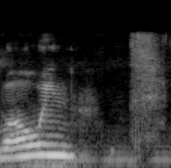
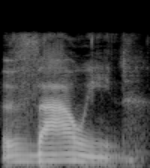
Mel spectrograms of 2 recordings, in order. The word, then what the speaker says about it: vowing: Um, wowing. Yeah. What does that means? This one is pronounced um vowing. Vowing. Vowing. Yeah. So, vowing. Um, so it's like you're promising like vowing that another treasure.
